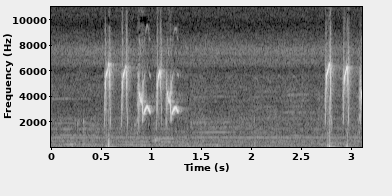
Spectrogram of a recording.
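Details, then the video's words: Cinereous tit calling to lure wild birds: a quick string of five piercing chirps with falling tails, a silent gap, then three more sharp notes. "suara Gelatik Batu Pikat sangat Baik Untuk Mikat Burung Gelatik Liar"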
